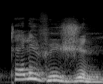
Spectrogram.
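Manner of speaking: "टेलीविजन" low, with soft zh as in vision; careful zh sound. Shown as a demonstration. Teacher modelling for learners, "टेलीविजन" with a zh. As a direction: say "टेलीविजन" as te-li-vi-zhun, neither z nor j. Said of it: "इसको आप क्या बोलोगे?".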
